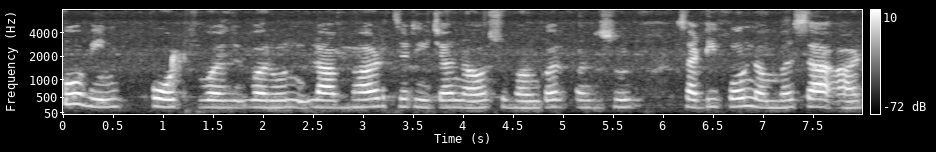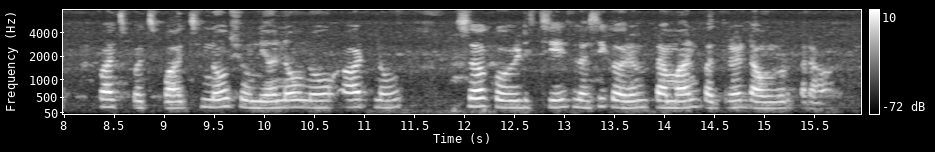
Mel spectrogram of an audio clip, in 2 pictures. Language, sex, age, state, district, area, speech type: Marathi, female, 45-60, Maharashtra, Thane, urban, read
